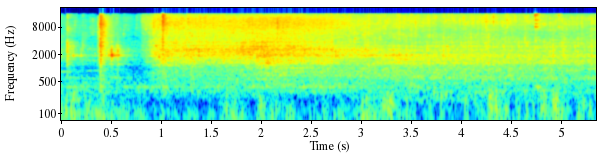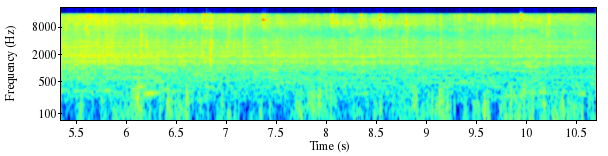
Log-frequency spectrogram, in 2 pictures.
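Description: Ground white mustard and green chilli paste hitting hot oil in a non-stick kadai and sizzling hard, after a couple of light knocks; the sizzle is loudest at first and slowly dies down.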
